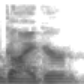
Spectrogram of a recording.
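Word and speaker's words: Geiger: Your name and spell it for the record. My name's Guyger. That's first name C A R L. Last name G E I G E R. Okay. Mr. Geger, can you turn on your camera?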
